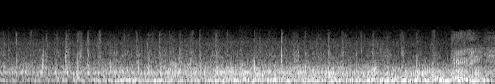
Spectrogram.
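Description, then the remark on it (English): A thunderstorm pours down in a steady, dense roar of rain and wind, with a continuous low rumble underneath and crackling patter throughout. No voices. “Worst storm I ever saw.”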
